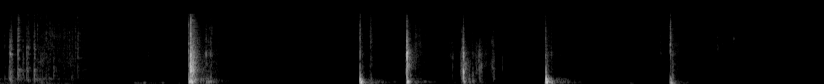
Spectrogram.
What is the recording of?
throwing logs on dirt
Throwing some small logs on dirt, recorded with a Roland R-26.
throw, twigs, dirt, wood, sticks, logs, ground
